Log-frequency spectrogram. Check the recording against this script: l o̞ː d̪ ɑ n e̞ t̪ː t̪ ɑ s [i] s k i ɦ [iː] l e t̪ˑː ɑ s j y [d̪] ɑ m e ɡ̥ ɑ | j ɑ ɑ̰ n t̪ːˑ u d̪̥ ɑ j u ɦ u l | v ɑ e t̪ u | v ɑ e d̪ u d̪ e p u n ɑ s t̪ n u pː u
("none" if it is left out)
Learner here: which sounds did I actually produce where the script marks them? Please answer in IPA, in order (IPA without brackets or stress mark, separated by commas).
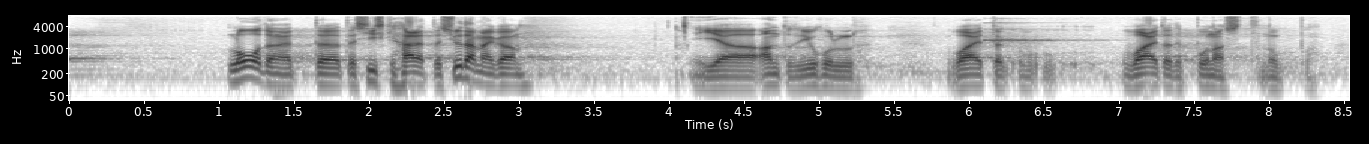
iː, æː, d̪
